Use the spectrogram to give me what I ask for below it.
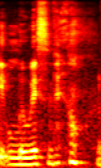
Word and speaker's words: Louisville: He lives in Louisville, Kentucky. Yeah. Turns out that's the proper pronunciation. – It's actually Louisville. – Yeah. Louisville. – Sorry, no, Louisville. No.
